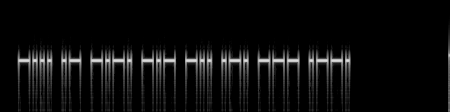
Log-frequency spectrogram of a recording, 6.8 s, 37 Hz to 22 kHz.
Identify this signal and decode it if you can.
Morse code, heard as a keyed tone, about 22 wpm, 700 Hz. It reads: BACKDROP
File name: practice / 22wpm / Eight Letter Words - 22wpm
